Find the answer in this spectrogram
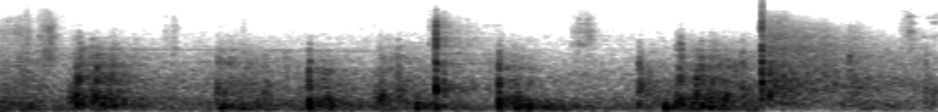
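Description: Fireworks going off: a string of sharp bangs and pops at irregular spacing, the sharpest a little past the middle and just before the end, with an aerial shell bursting overhead.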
